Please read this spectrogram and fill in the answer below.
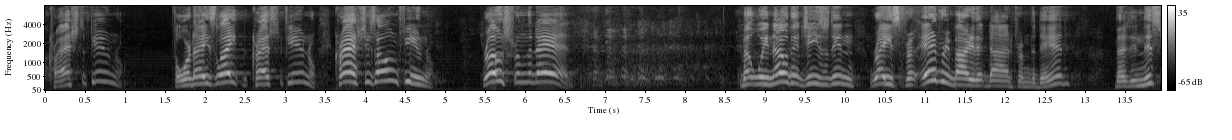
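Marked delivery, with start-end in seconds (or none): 0.0-10.9 rising, rolling preacher's cadence; full-force preaching. Acted. Pastor preaching the miracle to his church, full force. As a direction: preach it out to the congregation.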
